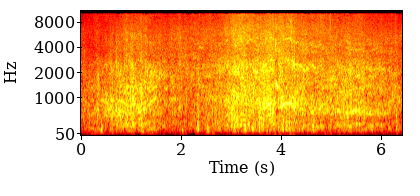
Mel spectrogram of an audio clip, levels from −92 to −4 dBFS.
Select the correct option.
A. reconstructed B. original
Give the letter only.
B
